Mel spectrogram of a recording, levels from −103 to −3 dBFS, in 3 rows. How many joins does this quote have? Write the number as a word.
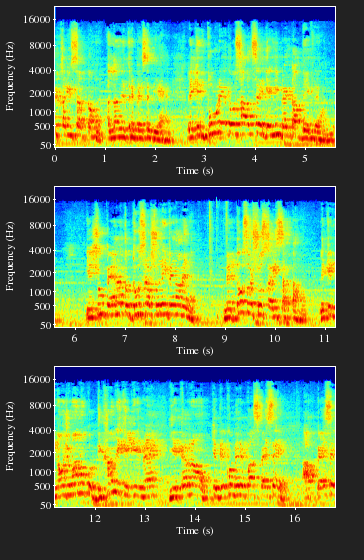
zero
